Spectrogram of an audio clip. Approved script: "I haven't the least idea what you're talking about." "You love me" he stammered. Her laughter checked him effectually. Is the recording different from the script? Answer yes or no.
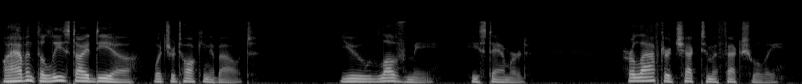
no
